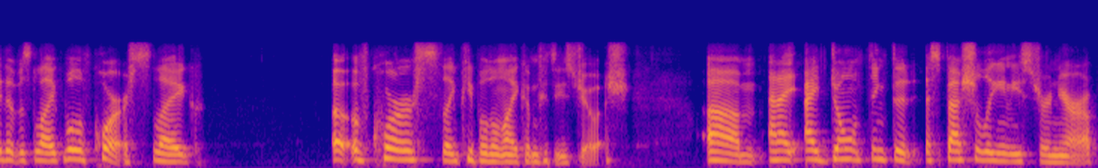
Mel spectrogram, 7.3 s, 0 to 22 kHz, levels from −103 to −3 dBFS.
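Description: No technical faults occur anywhere in this speech clip.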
